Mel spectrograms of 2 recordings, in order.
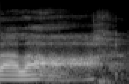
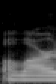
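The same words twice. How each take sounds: First: The name is said with a strong French accent. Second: The name is said with a light French accent. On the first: "If you want to go super French" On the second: "most people just say"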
